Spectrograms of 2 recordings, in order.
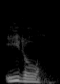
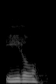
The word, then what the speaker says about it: aedile: aedile is how it's pronounced, I guess, aedile.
